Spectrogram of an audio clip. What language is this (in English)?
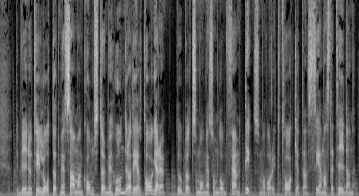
Swedish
